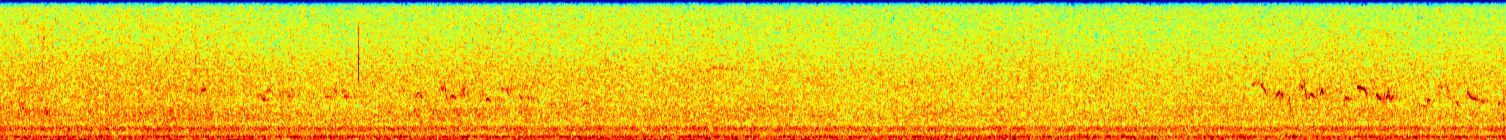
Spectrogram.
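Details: Steady collective hum of honey bees, dense and unbroken, with a brief click early on and faint twittering birds toward the end.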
